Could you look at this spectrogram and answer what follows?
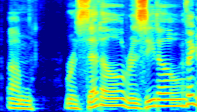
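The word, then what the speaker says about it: Roseto: the 60s there's this town say it again Rosetto RTO thank you Rosetto Pennsylvania and I'm from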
